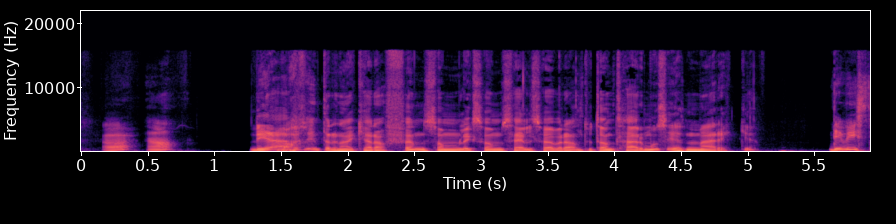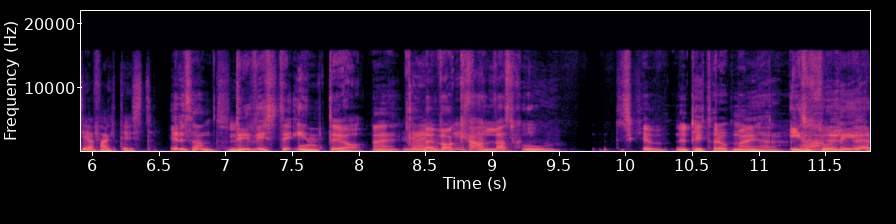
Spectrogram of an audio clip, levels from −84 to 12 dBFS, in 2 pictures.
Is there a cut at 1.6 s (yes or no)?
no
